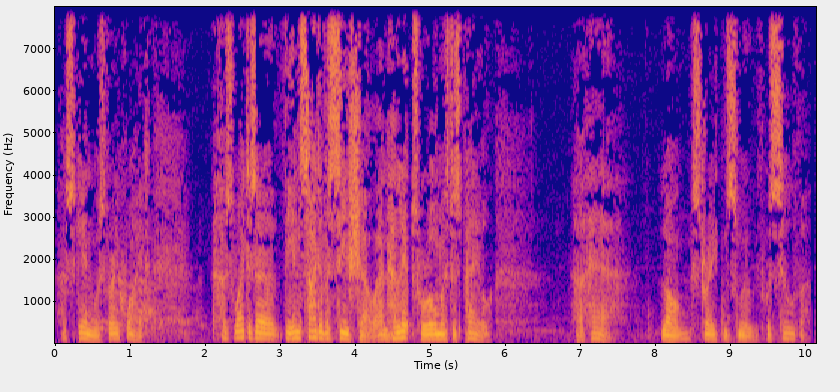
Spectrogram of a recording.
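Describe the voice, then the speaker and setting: An actor playing a brooding, obsessive young man who narrates his confession in measured, intense tones, at times near a whisper. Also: medium pitch, husky. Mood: entranced. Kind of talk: radio drama first-person narration.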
